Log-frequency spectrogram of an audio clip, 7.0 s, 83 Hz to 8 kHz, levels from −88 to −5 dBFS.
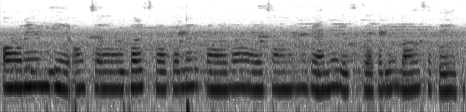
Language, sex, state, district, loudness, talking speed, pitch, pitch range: Hindi, female, Rajasthan, Bikaner, -16 LUFS, 120 wpm, 215 Hz, 210-225 Hz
